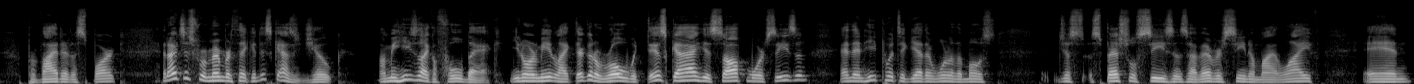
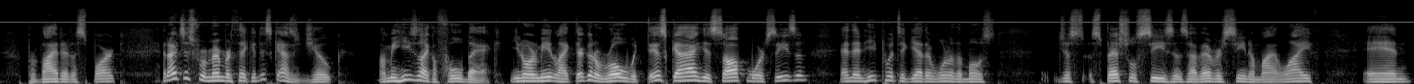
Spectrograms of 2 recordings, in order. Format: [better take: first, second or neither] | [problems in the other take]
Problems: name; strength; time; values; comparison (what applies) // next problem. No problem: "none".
first | high-pitched whine; noticeable; throughout; 7.5 kHz, 15 dB below the speech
